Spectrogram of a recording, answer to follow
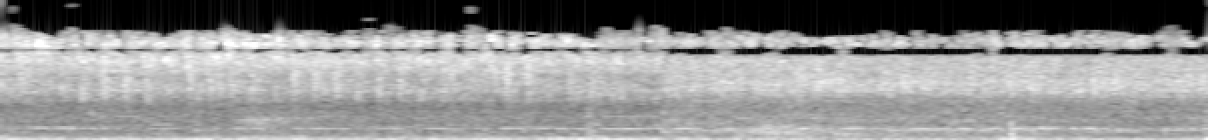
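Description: StairMaster stepmill running under a climber: a steady mechanical rumble from its motor and revolving steps, with a faint steady whine.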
